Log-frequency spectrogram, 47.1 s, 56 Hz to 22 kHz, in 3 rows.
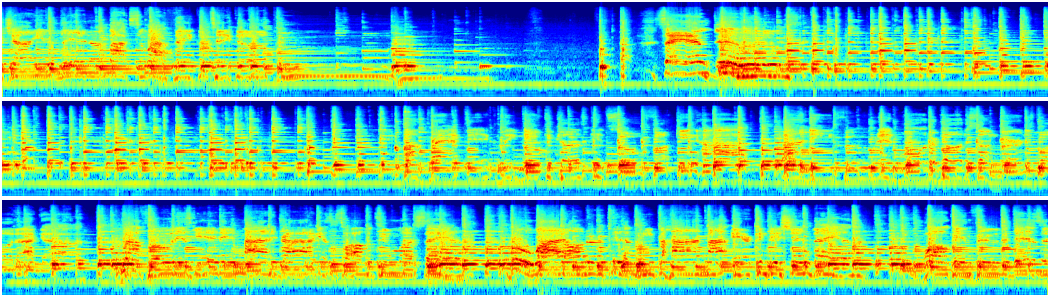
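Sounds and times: ukuleles strumming: 0.0 - 47.0.

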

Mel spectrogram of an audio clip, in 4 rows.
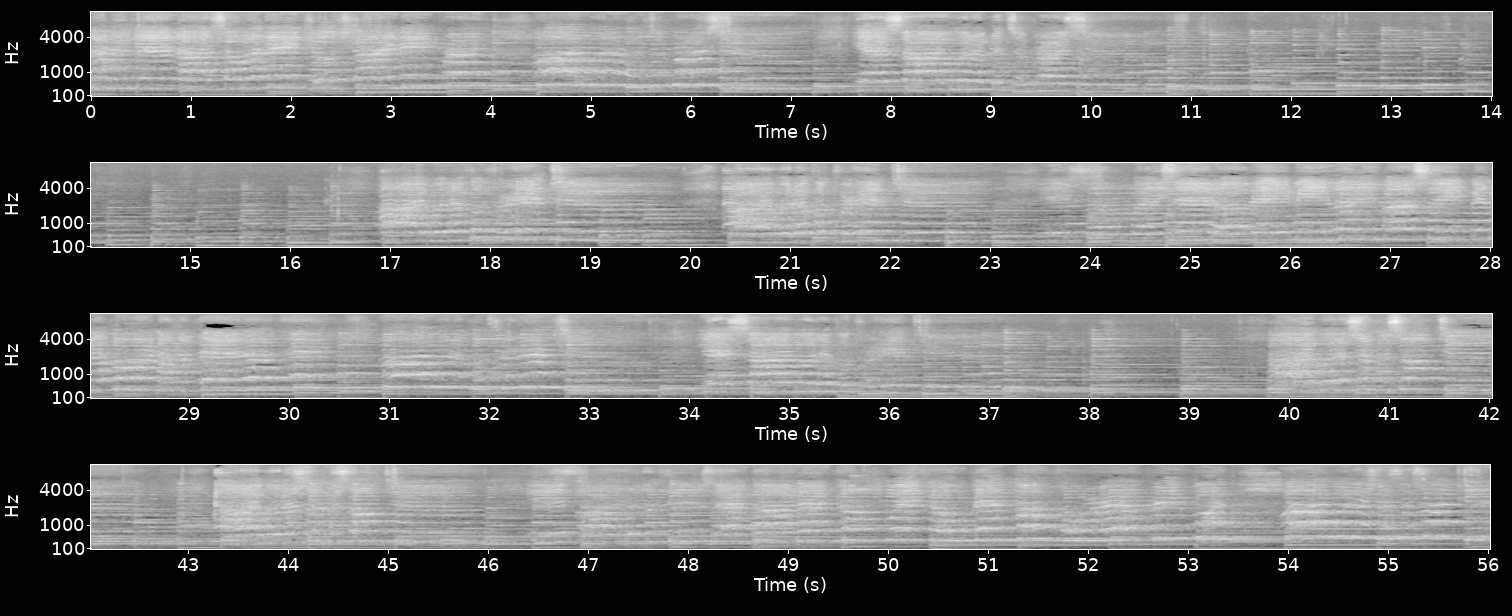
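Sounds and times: children's choir singing: 0.0 - 56.0
musical accompaniment: 0.0 - 56.0.

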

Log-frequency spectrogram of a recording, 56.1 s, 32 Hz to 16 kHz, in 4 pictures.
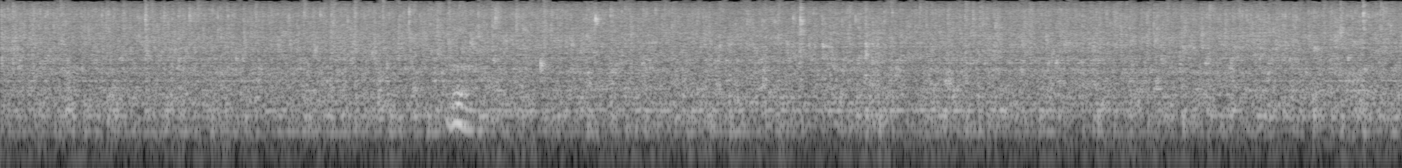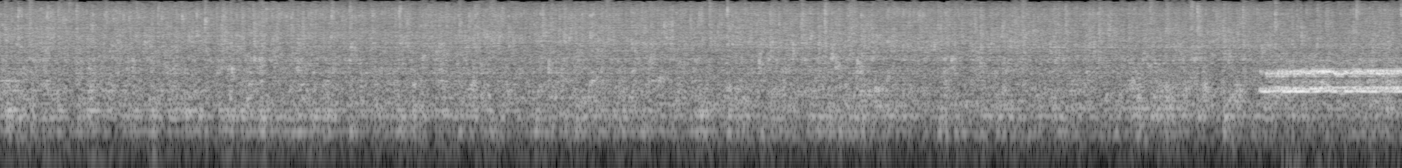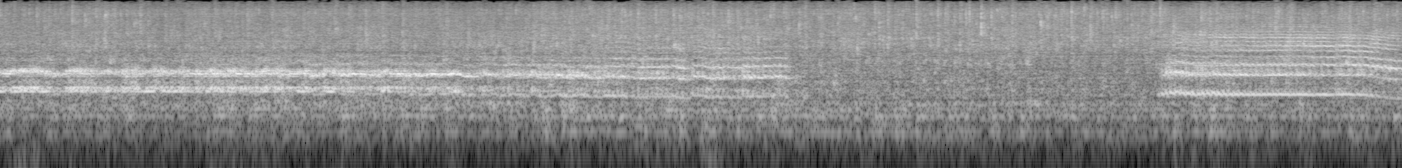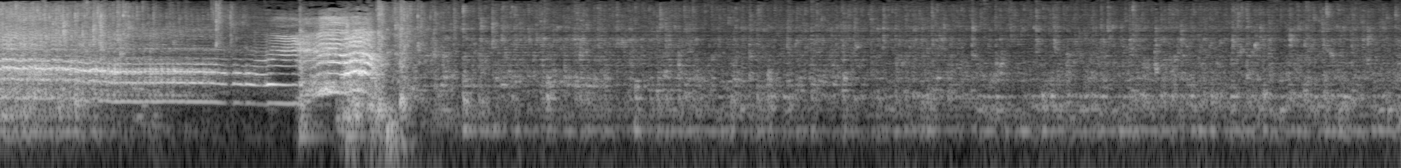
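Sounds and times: water running into bathtub: 0.0 - 56.0
long pitched tone: 26.6 - 36.1, 39.6 - 43.6.

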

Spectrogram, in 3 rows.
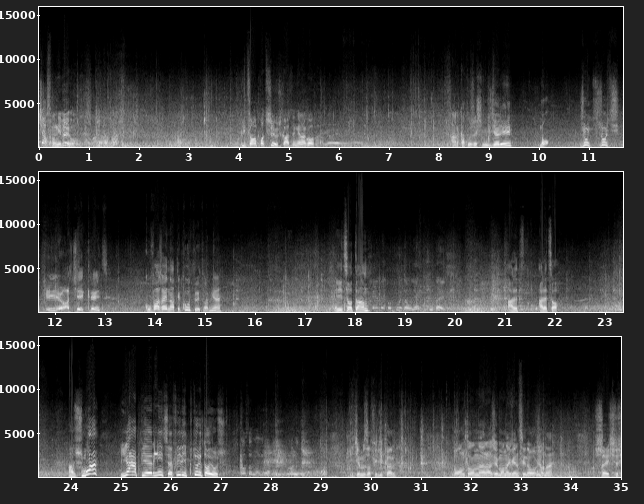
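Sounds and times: wind noise on microphone: 0.0 - 8.8, 13.1 - 25.0, 27.1 - 35.0.

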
